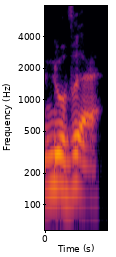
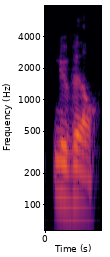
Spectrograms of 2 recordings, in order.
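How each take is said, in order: First: The name is said with a French accent. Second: The name is said with an American accent. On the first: "As a French person, it was probably like Neuville" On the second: "as an American, I'm going to call it Neuville"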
